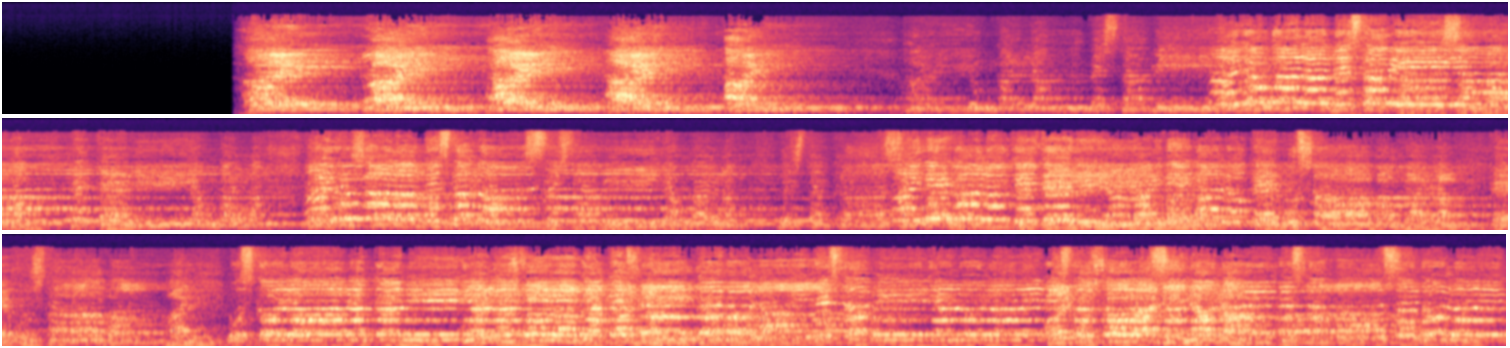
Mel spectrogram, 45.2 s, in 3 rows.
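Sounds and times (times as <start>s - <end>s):
mixed choir singing: 2.4s - 45.1s.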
